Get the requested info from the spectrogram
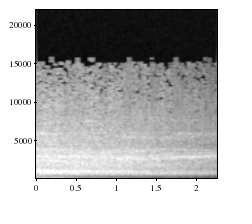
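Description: A steady hiss-like noise with no clear tones, fading out steadily as the recording ends.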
